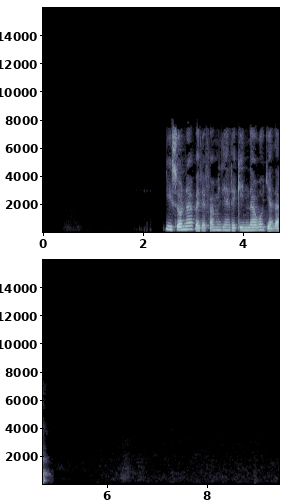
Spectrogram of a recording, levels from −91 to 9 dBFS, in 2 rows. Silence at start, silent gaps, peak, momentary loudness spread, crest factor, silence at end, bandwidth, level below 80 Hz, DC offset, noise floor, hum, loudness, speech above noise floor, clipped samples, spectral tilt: 2.45 s; none; -4 dBFS; 7 LU; 22 dB; 4.65 s; 8 kHz; -66 dBFS; under 0.1%; -90 dBFS; none; -21 LUFS; 70 dB; under 0.1%; -5.5 dB/octave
